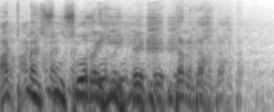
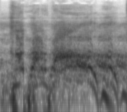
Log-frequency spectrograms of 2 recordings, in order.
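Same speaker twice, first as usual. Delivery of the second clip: खबरदार stretched slow, much higher and louder; drawn-out warning shout; 11 semitones higher, 4 dB louder, much slower than usual. Acted. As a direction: hurl खबरदार as a long piercing warning. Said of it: "लड़की ने कहा". (खबरदार को खींचकर ऊँचा चिल्लाना)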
